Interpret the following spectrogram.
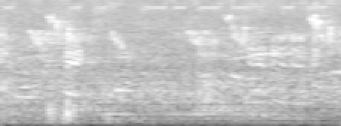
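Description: Street ambience: many short high chirps of birds in the trees, with distant voices and a faint steady hum that starts under a second in.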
